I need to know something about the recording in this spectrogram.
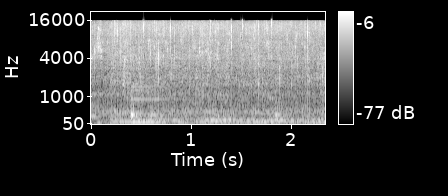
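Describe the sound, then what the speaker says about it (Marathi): Finely chopped onions fry in hot oil for a mixed vajdi dish, giving a close, continuous crackling sizzle with an even level and no speech. "तेल गरम झाल्यावर त्यामध्ये कांदे घालायचे, बारीक चिरलेला कांदा घालायचा"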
